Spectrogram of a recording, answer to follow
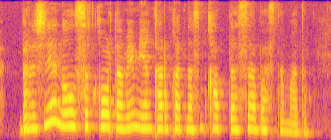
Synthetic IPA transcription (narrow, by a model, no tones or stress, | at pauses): bɪɾɪnʃɪd̪e̞nwo̞lˠsəɾt̪̚qəwo̞ɾt̪ɑmenme̞nɪɴqʰɑɾəmqʰɑt̪ənɑsəmqʰɑlˠəp̚t̪ɑsɑbɑst̪ɑmɑd̪ə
